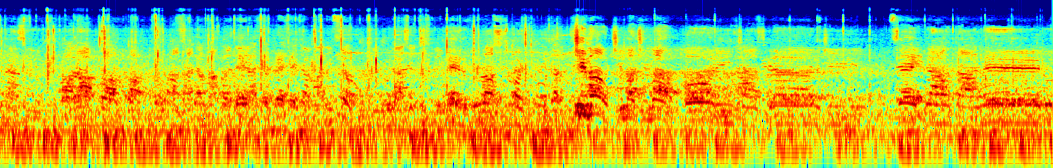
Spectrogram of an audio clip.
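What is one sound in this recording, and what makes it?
Fans nearby clap their hands in rhythm.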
